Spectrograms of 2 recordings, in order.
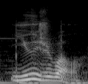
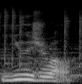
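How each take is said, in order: First: The middle consonant sounds like zh. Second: The middle consonant sounds like zh.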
